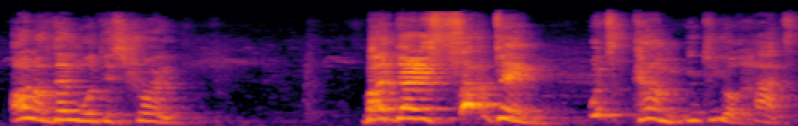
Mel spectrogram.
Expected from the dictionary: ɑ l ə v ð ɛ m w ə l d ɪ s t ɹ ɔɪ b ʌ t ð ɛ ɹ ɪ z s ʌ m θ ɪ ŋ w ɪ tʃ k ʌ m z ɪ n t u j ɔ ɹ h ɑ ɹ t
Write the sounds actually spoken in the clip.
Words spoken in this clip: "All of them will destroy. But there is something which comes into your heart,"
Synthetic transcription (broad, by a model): ɑ l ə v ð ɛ m w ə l d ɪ s t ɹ ɔɪ b ʌ t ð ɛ ɹ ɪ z s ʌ m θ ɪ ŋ w ɪ tʃ k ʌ m ɪ n t u j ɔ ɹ h ɑ t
